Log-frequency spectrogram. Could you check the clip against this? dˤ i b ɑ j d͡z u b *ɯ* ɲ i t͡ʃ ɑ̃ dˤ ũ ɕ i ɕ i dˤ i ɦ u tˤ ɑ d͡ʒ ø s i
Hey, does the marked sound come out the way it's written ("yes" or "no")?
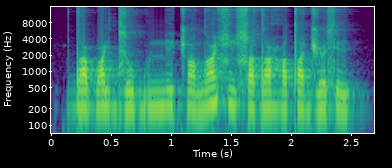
no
